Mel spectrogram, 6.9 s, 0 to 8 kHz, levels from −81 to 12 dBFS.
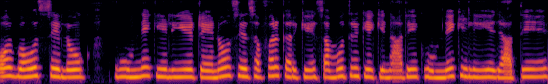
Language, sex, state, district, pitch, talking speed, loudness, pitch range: Hindi, female, Jharkhand, Jamtara, 265 Hz, 150 wpm, -13 LUFS, 255-285 Hz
